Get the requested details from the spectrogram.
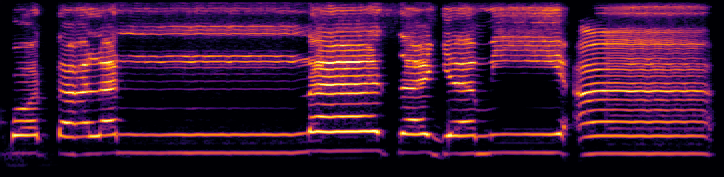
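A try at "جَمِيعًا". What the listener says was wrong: Jami'a. Ain ya, bukan hamzah.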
